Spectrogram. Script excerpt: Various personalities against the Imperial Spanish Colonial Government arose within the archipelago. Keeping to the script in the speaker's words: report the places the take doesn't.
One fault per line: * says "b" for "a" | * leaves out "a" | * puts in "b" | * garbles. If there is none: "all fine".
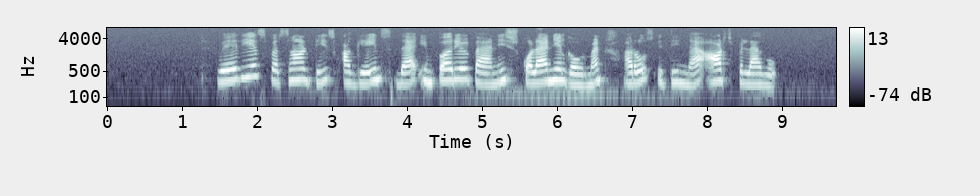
all fine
